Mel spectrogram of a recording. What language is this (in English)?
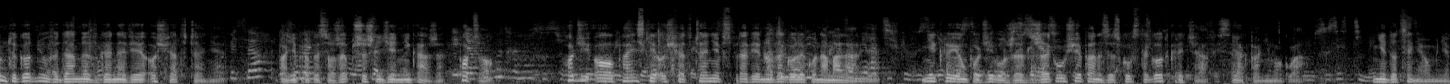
Polish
